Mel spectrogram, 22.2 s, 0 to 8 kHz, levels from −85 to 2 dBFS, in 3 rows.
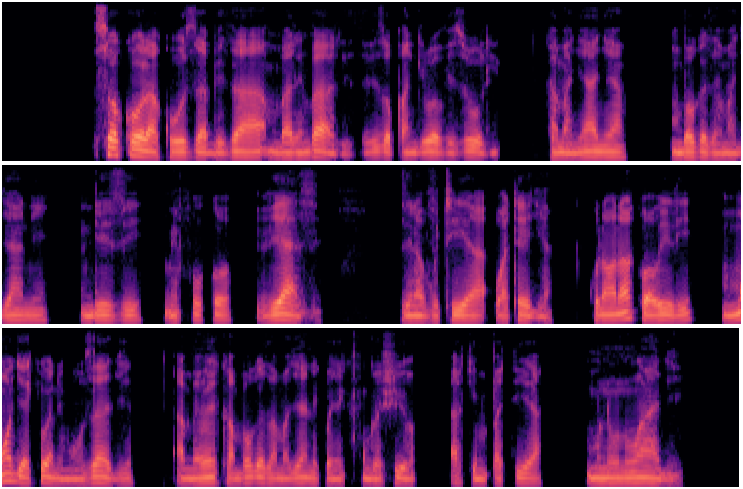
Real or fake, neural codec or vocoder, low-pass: fake; codec, 16 kHz, 16 kbps, FunCodec, trained on Chinese and English, 50 frames a second; 7.2 kHz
